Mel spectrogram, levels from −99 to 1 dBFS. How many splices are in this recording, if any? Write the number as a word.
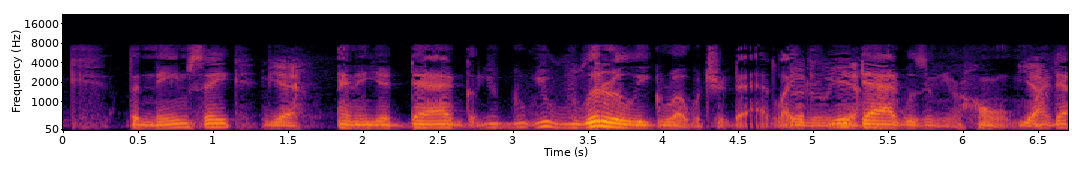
one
